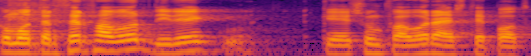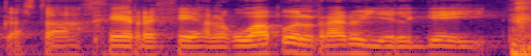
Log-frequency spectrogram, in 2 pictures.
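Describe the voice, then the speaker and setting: A man's plain, everyday voice at medium pitch, moderate pace and ordinary pitch variation. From Bilbao, Basque Country. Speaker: journalism student. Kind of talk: casual chat.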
